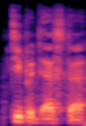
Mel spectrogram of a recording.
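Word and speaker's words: DePodesta: Deepodesta.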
